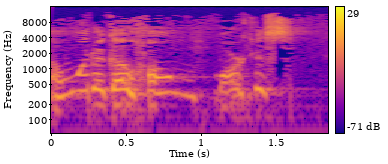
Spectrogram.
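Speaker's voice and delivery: put-on thick Southern accent, very high pitch. Speaker retelling a phone call with his crying little sister, imitating Taylor's deep Southern accent. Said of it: "She's got like a deep southern accent".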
